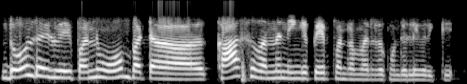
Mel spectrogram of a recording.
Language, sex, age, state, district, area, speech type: Tamil, female, 45-60, Tamil Nadu, Cuddalore, urban, conversation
